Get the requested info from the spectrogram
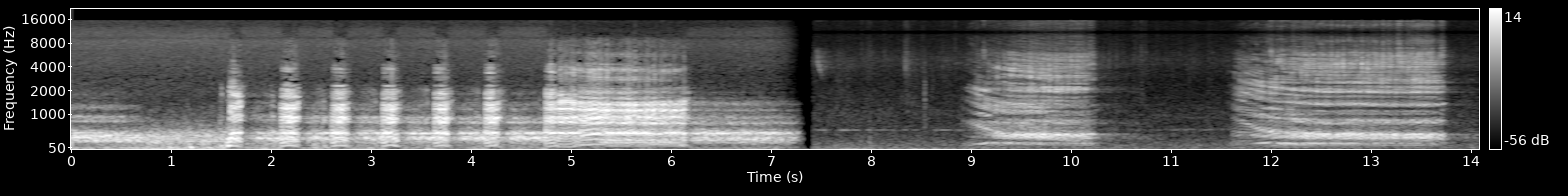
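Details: Deer calling: a run of short pulsed grunts repeated about twice a second, then a sustained roaring call, and after a pause two long, drawn-out harmonic bellows, over a continuous low background hum.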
